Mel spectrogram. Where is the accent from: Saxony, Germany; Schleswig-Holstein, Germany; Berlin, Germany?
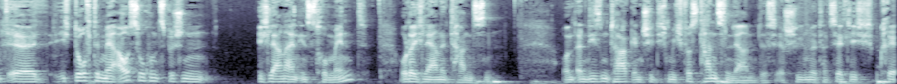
Saxony, Germany; Leipzig; ich bin aufgewachsen in Leipzig-Grünau. Leipzig-Grünau ist so eine typische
